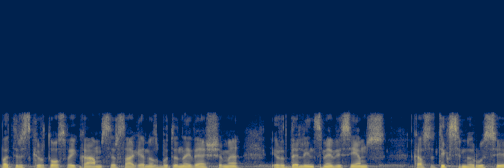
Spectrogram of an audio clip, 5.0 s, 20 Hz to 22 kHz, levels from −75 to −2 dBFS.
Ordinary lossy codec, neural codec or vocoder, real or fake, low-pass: Opus, 64 kbps; codec, 16 kHz, 16 kbps, FunCodec, trained on LibriTTS, 50 frames a second; fake; 7.2 kHz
